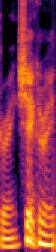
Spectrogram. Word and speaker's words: Shekere: But rock stars, once again, go look at the YouTube video where John is playing Shekere. Did I pronounce that right? Shekere, yeah.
